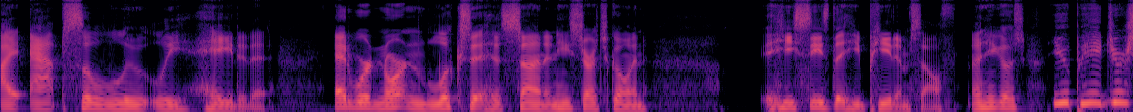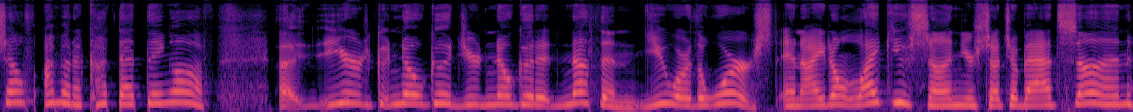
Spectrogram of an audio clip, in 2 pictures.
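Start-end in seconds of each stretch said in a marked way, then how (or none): 7.9-17.0 put-on cruel, berating scolding voice, pitched higher. Retelling a film scene where a father scolds his son who peed himself: imitating a father berating his son. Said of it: "replicating the grandma".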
